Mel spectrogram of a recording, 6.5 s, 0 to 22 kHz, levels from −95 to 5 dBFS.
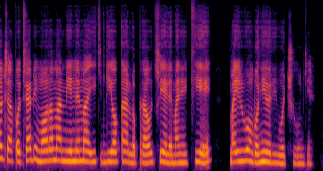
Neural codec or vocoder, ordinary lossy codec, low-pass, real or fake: codec, 44.1 kHz, 1.7 kbps, Pupu-Codec; none; none; fake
